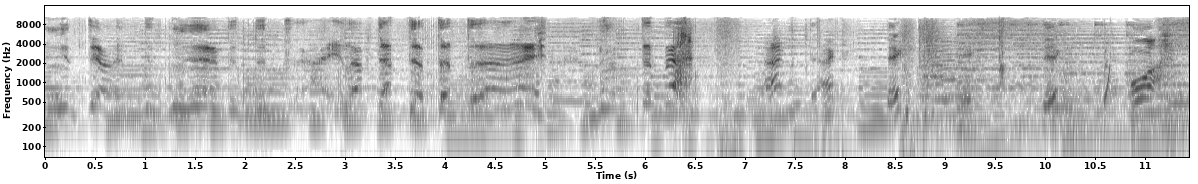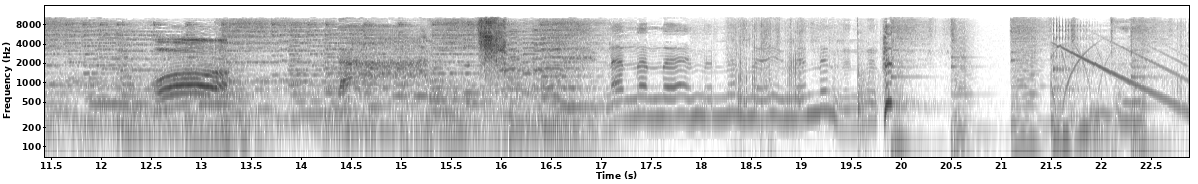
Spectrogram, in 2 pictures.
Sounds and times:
Music: 0.0 - 22.8
Speech: 12.5 - 13.4.

